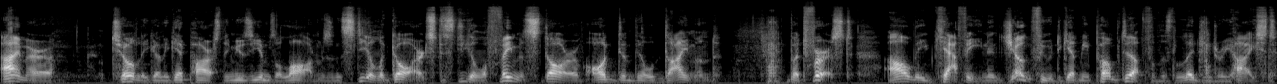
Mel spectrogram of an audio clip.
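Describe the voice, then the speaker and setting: A man speaks in a put-on character voice at a medium pitch. His pace is moderate. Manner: exaggerated impression.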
